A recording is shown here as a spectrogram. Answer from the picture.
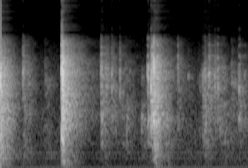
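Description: Hard plastic clacks and knocks from a toy Barbie camper as its roof button is pressed and the parts shift under the hand. There are three sharper knocks about half a second to a second apart, with lighter clicks between them.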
